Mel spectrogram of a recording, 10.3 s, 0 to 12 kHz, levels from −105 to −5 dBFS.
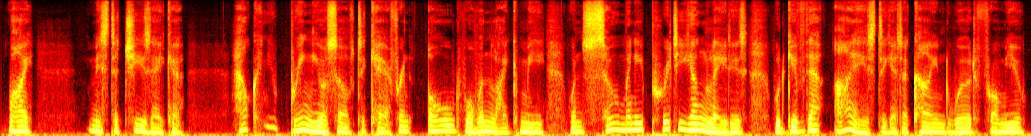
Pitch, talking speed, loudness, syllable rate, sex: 120 Hz, 190 wpm, -20 LUFS, 4.9 syllables/s, male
